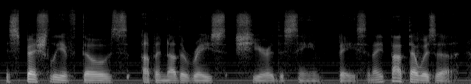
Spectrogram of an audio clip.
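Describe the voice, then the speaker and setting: A man with a somewhat low voice hosts a casual talk show and keeps pausing on ums and uhs. A faint hum sits under his speech. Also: creaky. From Irish, Swedish ancestry mentioned. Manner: hesitant, many ums and restarts. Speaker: radio show host.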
